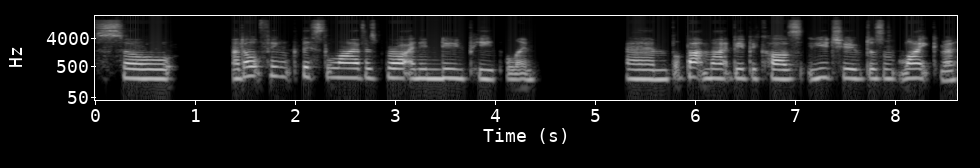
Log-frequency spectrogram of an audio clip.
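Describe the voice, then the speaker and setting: In a dry, close recording with no echo and a quiet background, a woman speaks very slowly at a medium pitch with flat, monotone intonation. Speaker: craft live streamer. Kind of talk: casual chat. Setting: live stream.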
